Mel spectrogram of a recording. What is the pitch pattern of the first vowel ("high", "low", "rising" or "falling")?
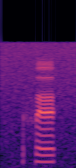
high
